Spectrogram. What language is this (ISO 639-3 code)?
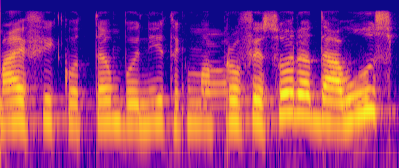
por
